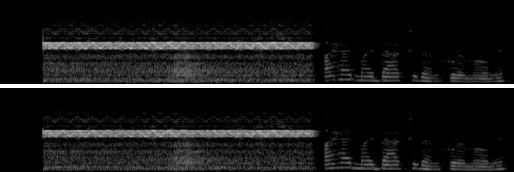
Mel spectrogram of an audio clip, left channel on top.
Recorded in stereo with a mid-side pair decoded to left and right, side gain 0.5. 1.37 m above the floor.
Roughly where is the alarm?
Ahead.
